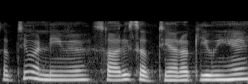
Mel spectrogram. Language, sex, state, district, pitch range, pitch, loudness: Hindi, female, Chhattisgarh, Bilaspur, 205-220 Hz, 215 Hz, -15 LUFS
